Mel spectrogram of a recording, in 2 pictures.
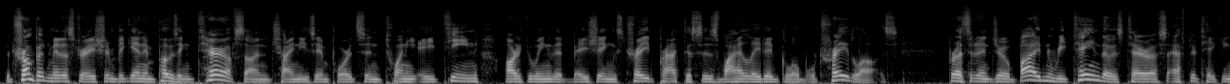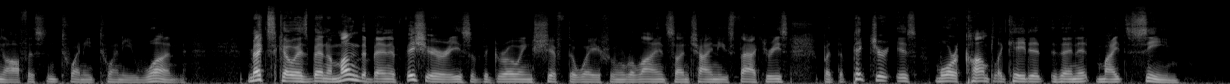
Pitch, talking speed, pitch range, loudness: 130 Hz, 140 wpm, 120-140 Hz, -29 LUFS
